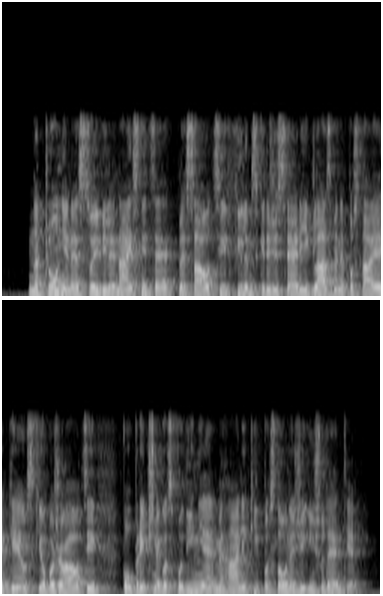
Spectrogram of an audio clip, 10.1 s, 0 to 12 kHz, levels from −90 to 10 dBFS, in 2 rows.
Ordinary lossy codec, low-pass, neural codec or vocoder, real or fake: none; 7.2 kHz; codec, 16 kHz, 16 kbps, FunCodec, trained on Chinese and English, 50 frames a second; fake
